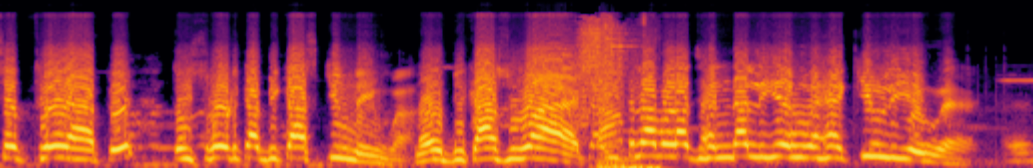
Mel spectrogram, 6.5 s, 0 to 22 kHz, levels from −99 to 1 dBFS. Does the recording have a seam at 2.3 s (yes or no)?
no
